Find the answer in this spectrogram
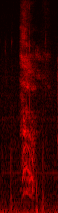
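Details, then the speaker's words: Speaker's father sneezing in the background: a single brief, hissing burst from further away in a quiet room. "noise that noise that that repeatedly that's my dad sneezing all I can hear it"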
